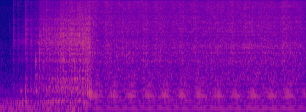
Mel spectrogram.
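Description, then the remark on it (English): A small blender in a lab grinds three vials of Culex mosquito samples for testing: a loud motor revs up with a rattling clatter, then settles into a steady, high-pitched whirring drone that runs continuously to the end. “This is basically a mosquito blender.”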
